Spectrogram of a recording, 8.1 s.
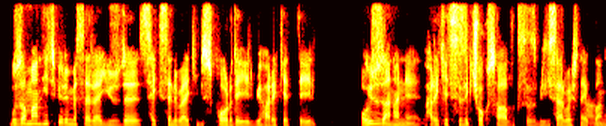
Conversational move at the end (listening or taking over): taking over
